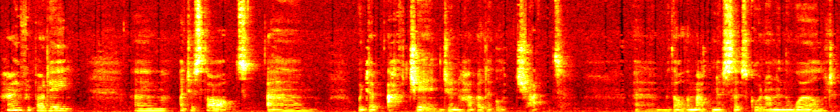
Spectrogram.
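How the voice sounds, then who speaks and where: A woman with a Lancashire accent and a very deep, low pitch, ordinary pitch variation, a fairly slow pace and long, frequent pauses, in audible room echo. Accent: Lancashire dialect, noticeable. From northern England, Lancashire. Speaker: crafter vlogger. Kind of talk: casual chat. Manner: slow and deliberate.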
